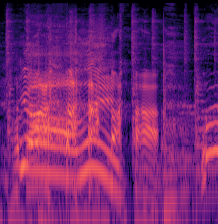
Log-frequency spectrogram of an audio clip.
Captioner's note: both Laugh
